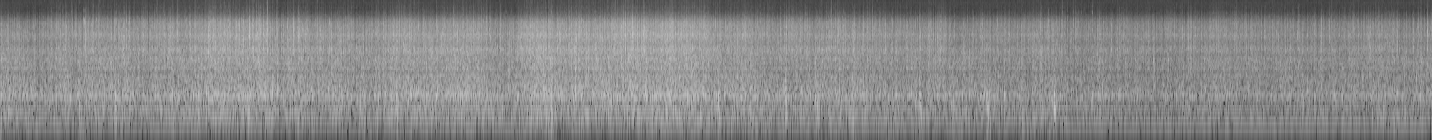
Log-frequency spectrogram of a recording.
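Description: Heavy thunderstorm rain pouring down and splashing on the ground: a steady hiss that swells a little in the first half and eases slightly toward the end.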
